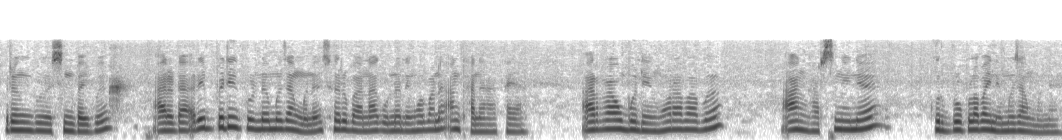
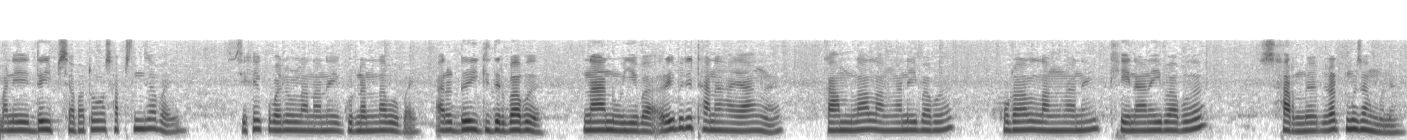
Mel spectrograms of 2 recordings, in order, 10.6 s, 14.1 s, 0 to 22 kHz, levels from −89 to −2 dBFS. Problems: none marked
